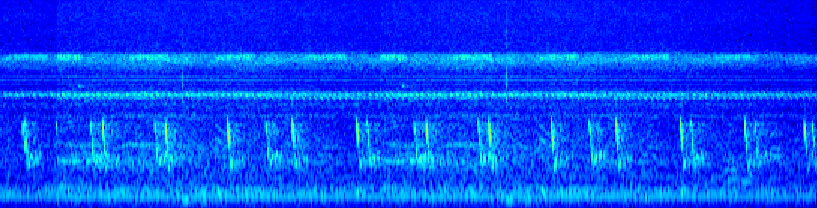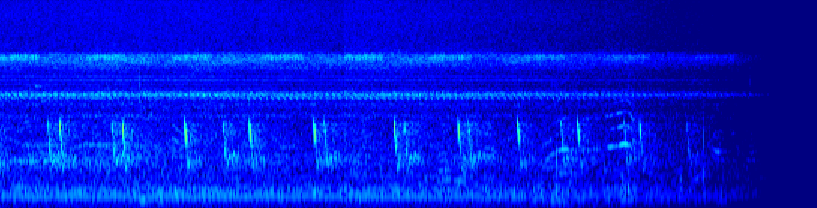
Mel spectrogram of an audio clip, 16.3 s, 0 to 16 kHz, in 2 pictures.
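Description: Outdoor nature ambience: a short chirping call repeated evenly about every 0.6 s over a steady high drone. It fades out near the end.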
